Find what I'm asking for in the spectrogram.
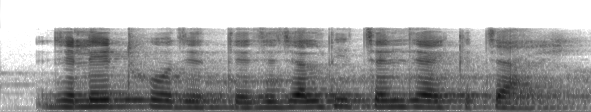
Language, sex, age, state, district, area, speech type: Maithili, female, 18-30, Bihar, Samastipur, rural, spontaneous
